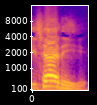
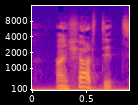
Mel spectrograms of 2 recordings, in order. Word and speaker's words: Uncharted: Anchari.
